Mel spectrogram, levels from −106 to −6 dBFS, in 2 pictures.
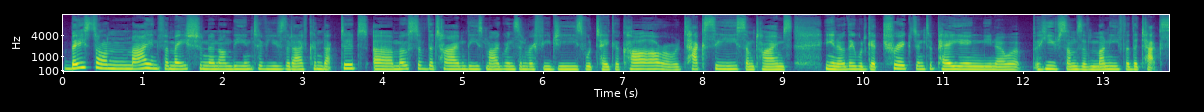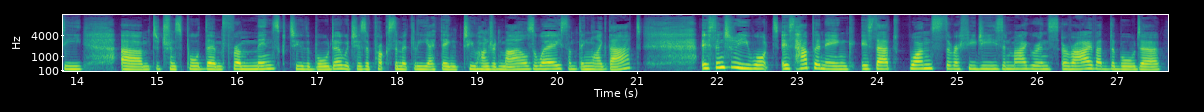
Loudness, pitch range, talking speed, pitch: -19 LUFS, 190-215 Hz, 180 wpm, 200 Hz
